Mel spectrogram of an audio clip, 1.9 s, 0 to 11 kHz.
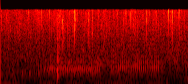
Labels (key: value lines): label: biophony
recorder: SoundTrap 500

label: biophony, croak
recorder: SoundTrap 500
